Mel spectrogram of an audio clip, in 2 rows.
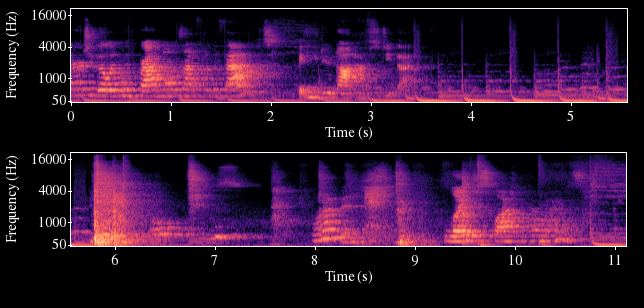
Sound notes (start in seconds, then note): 3.8 bright music; 5.8 step stool banging; 7.0 giggling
